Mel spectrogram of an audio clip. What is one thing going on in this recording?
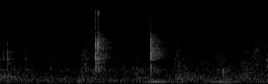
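A cable plug clicks into a socket.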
